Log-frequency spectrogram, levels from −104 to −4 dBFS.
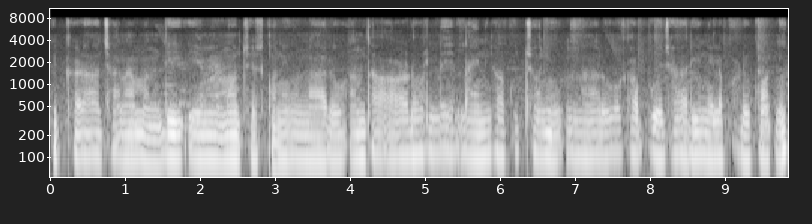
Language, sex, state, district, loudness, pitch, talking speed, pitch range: Telugu, male, Andhra Pradesh, Sri Satya Sai, -18 LUFS, 105 Hz, 90 wpm, 105-110 Hz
